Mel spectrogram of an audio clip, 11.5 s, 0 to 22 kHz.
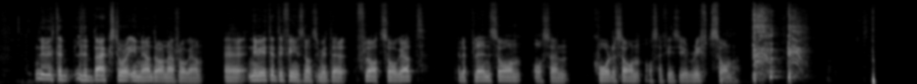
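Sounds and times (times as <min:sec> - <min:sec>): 
speech: 0:00.4 - 0:09.8
harsh person coughing: 0:09.4 - 0:10.2.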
